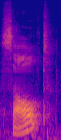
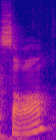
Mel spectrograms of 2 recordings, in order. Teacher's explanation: I think when we add the alt, it does change that ah vowel. It's not so open as an ah, like saw.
